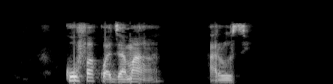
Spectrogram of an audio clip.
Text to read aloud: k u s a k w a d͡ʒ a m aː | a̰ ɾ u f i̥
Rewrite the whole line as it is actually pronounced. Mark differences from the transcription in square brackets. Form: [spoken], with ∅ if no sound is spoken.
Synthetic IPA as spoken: k u [f] a k w a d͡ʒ a m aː | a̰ ɾ u [s] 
